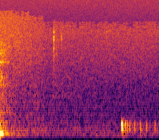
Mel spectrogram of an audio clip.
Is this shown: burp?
yes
